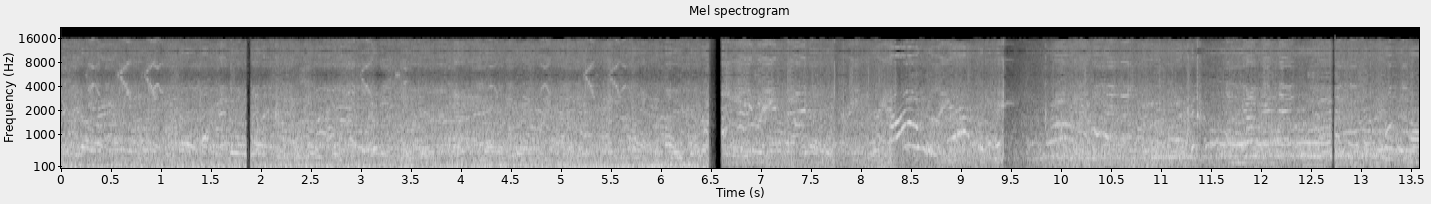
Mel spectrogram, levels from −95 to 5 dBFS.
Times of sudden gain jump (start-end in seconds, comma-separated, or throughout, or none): none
